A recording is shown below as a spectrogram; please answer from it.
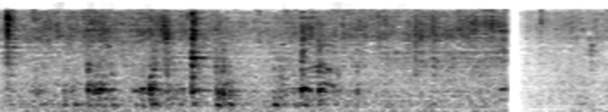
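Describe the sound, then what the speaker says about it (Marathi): Green chillies roasting in a pan over a low gas flame for Solapur-style chilli bhaji, a close steady sizzle with repeated scraping stirs and light utensil clinks, ending with an abrupt cut. "आपल्या मिरच्या आहेत ना छान अशा भाजून घेणार आहे मंद गॅसवरच"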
